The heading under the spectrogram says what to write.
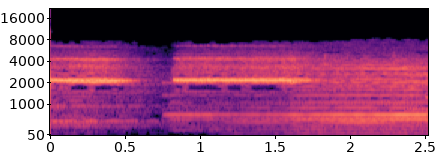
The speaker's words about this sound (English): I waited for the whistles to signal all clear.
